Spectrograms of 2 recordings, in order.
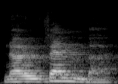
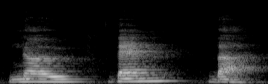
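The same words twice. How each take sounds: First: "November" joined up, leaning on VEM; slow "November" with the weight on VEM; stress on second syllable. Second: "no, them, ba" in three detached pieces, no-vem-ba; syllable by syllable. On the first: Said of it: "the stress is on the second syllable". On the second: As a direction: break November into "no, vem, ba". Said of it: "So together we have". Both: Shown as a demonstration.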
